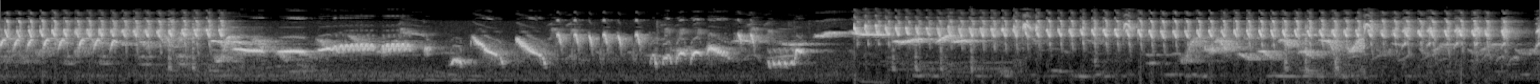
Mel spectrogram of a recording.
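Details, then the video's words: Varied song of a white-rumped shama: a rapid high rattle, then rich, lower, slurred whistles and falling notes, followed by a long, fast, ringing series of repeated high notes lasting several seconds. "Beautiful Birds Chirping Murai Batu"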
